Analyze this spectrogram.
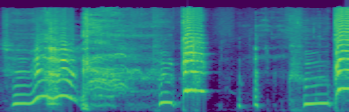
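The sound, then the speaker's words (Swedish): A recorder being overblown with too much air into squeaky, honking notes: several short bursts with wavering, jumping pitch, some sliding up shrilly, separated by brief pauses and fairly loud throughout. “Jo, det är när det kommer lite för mycket luft och det blir en ton, ett biljud.”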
